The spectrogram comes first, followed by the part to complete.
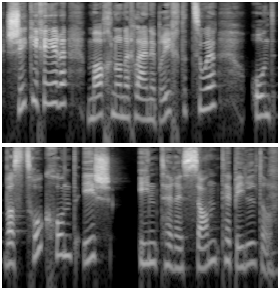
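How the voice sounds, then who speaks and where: A woman's voice: fairly high pitch, lively intonation, normal speed, no room sound, studio quality. Ironic Swiss woman podcast co-host. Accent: Swiss German. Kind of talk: casual podcast chat.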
